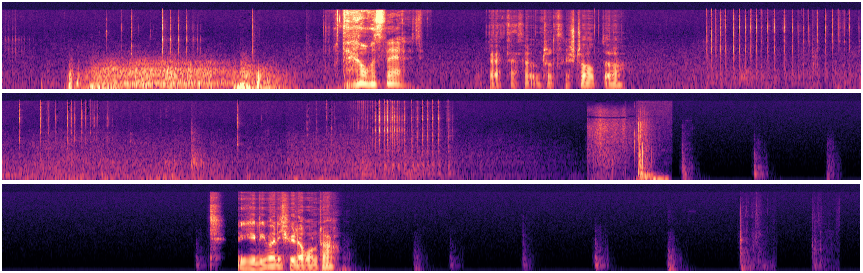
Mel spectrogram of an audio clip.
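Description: Footsteps creak on a wooden floor and stairs.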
